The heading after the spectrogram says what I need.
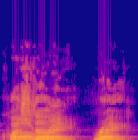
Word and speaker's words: Cuesta Rey: It's Cuesta Rey. Cuesta. You're on Rey. a quest. You're on a Like a quest. So Cuesta Rey. A Rey. Cuesta Rey was originally a Cuban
